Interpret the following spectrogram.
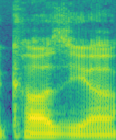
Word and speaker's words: Kazuya: Yeah, there you go, Kazuya.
